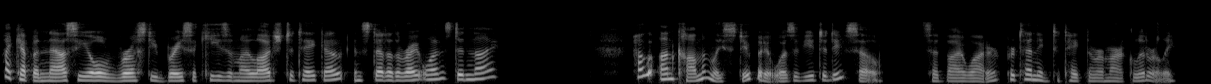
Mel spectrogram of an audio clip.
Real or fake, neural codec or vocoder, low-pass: fake; autoencoder, 48 kHz, 32 numbers a frame, DAC-VAE, trained on Japanese speech; 7.2 kHz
